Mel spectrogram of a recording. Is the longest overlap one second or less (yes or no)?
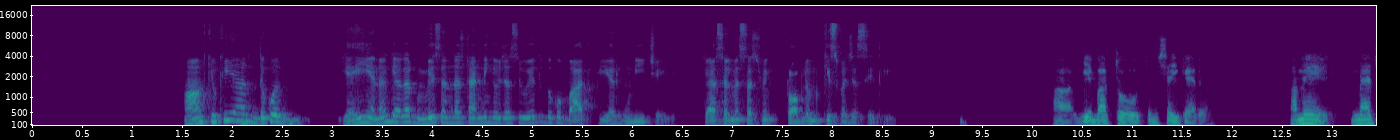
yes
